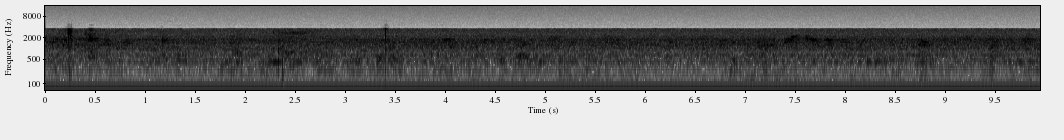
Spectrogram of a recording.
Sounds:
speech

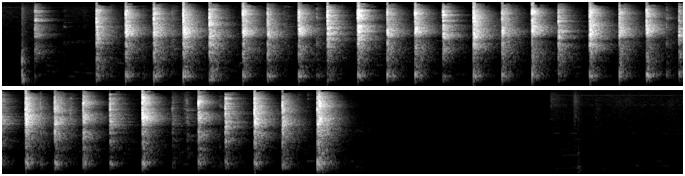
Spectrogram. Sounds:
tap

